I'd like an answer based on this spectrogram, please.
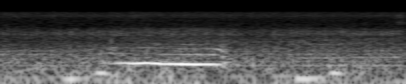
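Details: Very large white cattle at a market in Indonesia; one steady, low, drawn-out moo lasting under a second, over constant crowd and background noise.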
